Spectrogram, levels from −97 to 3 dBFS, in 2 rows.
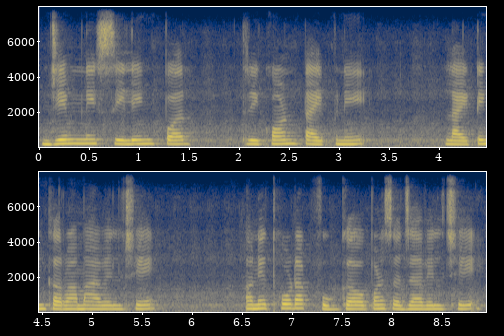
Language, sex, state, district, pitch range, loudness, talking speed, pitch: Gujarati, female, Gujarat, Valsad, 200-220 Hz, -15 LUFS, 115 wpm, 210 Hz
